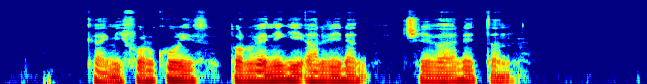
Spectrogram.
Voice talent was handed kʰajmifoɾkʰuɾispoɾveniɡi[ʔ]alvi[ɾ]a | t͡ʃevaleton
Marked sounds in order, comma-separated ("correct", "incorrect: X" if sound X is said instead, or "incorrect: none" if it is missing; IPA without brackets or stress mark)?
correct, incorrect: l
